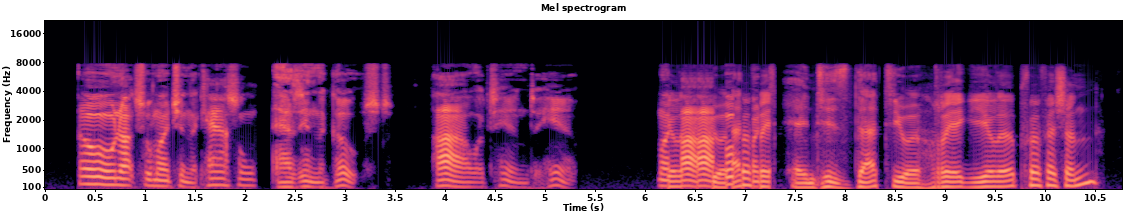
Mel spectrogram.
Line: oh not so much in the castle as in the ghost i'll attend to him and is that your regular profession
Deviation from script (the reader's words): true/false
true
